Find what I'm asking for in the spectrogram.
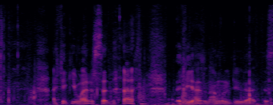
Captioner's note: laughs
